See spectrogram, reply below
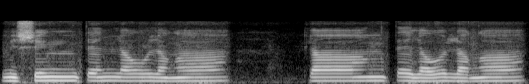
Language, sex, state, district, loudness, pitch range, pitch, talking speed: Mizo, female, Mizoram, Aizawl, -14 LUFS, 160-170 Hz, 165 Hz, 135 wpm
